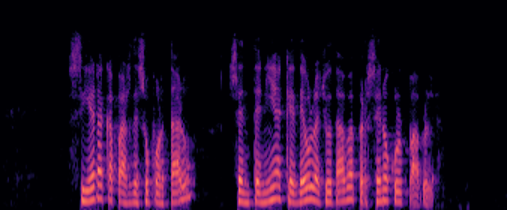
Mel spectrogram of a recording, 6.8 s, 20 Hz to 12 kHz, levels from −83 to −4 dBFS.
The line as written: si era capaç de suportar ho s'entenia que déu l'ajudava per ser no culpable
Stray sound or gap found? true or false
false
